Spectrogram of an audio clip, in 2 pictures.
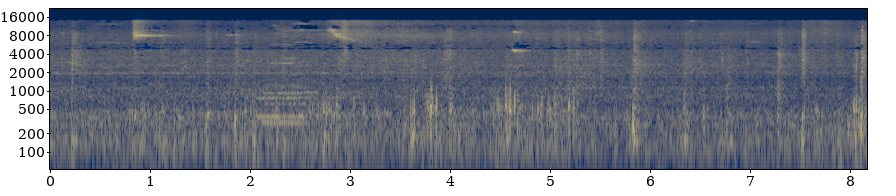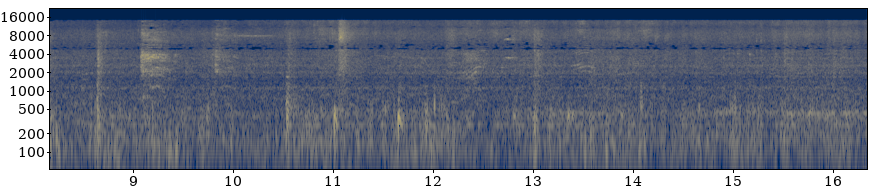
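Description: Passenger train running at speed, heard from an open coach doorway: wheels clattering over the rail joints amid a steady rush of wind and running noise. A brief horn note sounds about two seconds in.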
